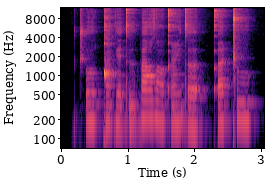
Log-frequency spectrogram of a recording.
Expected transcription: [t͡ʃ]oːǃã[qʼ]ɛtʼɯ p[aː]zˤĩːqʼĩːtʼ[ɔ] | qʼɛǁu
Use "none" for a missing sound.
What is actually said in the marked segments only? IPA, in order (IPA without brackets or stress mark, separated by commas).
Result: t͡ʃʼ, k, aː, ʌ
